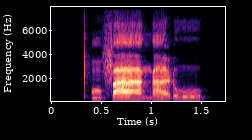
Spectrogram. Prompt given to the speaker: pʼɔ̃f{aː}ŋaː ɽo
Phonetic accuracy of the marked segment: correct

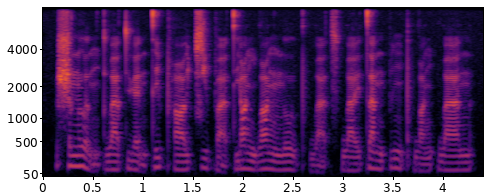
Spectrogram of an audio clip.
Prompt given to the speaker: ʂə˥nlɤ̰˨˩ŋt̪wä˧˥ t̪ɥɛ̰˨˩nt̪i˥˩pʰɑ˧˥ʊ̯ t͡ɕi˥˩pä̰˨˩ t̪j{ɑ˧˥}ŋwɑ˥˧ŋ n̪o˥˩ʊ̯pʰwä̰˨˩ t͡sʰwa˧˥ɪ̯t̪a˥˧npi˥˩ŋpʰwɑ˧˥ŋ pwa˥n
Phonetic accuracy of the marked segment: incorrect: ɑ˥˧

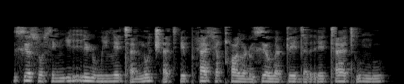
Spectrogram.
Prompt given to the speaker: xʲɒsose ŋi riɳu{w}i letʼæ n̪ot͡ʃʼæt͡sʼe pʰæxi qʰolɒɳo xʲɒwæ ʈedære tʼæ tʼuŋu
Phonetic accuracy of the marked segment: correct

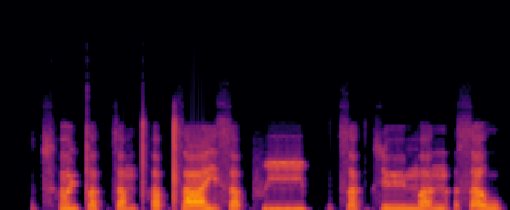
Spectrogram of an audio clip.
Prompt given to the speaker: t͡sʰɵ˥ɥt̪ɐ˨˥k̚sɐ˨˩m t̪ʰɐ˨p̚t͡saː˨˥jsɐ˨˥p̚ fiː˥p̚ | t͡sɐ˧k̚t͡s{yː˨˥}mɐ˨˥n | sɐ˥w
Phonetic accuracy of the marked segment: incorrect: yː˨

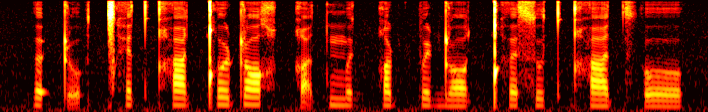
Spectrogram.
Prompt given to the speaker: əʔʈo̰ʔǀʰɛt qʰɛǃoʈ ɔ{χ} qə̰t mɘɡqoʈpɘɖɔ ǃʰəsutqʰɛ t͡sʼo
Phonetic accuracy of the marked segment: correct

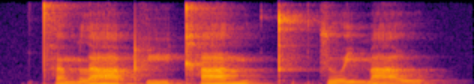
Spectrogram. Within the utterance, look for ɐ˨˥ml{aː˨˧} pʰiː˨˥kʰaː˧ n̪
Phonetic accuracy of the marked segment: correct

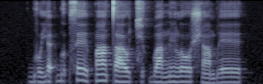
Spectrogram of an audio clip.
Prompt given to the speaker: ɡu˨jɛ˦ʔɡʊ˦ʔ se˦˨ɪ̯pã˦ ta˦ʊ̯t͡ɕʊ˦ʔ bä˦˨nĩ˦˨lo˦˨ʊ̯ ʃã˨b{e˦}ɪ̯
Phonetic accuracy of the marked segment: correct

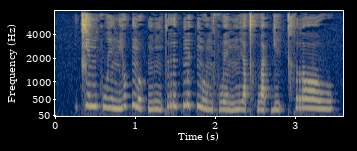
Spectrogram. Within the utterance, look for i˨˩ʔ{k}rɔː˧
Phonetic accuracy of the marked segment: incorrect: kʰ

